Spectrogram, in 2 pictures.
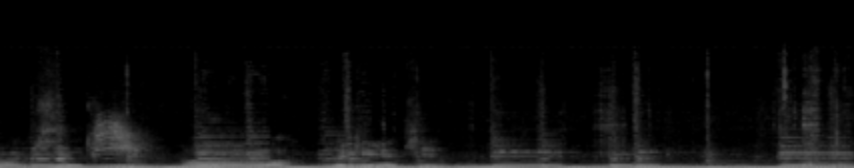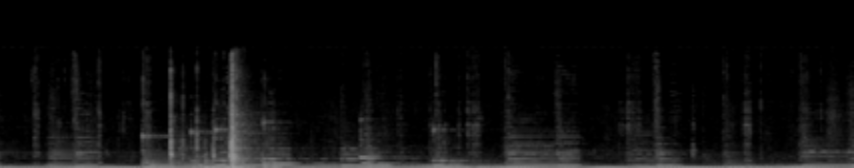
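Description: Domestic cat meowing at a door to be let out, one meow that rises and falls in pitch about a second in, heard over steady background music.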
